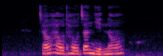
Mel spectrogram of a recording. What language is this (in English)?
Cantonese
